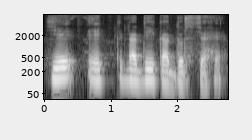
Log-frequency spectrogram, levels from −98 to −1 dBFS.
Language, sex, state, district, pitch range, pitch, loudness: Hindi, male, Odisha, Khordha, 110-130 Hz, 120 Hz, -20 LUFS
